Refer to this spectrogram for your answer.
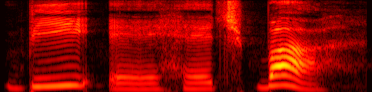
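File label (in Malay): "bah", Malay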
